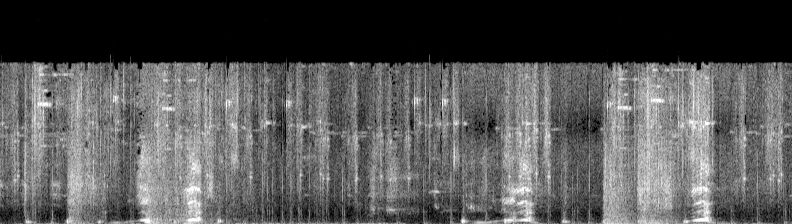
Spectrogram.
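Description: Small coins chime brightly as they are picked up.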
